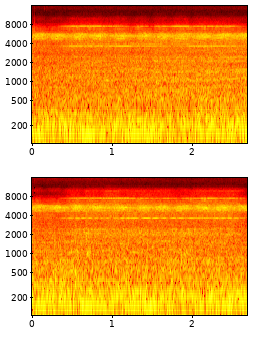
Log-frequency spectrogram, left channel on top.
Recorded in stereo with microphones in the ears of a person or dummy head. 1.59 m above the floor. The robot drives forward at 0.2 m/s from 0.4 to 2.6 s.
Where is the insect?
40° right (ahead or behind), 1.0 m; by 2.7 s 30° right (ahead or behind), 1.4 m.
